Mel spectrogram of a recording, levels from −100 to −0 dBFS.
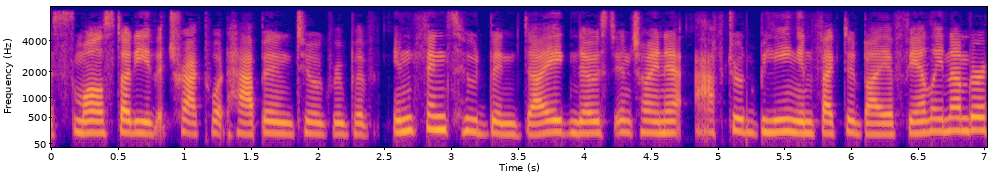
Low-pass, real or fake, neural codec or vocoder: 7.2 kHz; fake; codec, 24 kHz, 0.9 kbps, WavTokenizer, medium speech release version 2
